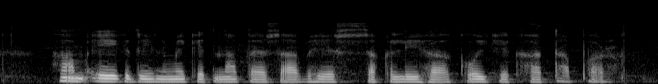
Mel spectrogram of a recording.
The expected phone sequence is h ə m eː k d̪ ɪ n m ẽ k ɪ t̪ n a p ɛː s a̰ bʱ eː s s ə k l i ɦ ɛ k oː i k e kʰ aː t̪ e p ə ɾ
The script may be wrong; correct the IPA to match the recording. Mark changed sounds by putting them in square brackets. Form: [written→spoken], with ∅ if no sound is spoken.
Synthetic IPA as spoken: h ə m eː k d̪ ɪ n m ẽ k ɪ t̪ n a p ɛː s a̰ bʱ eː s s ə k l i ɦ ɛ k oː i k e kʰ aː t̪ [e→a] p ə ɾ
